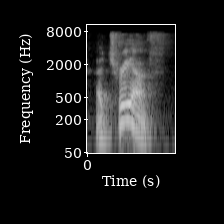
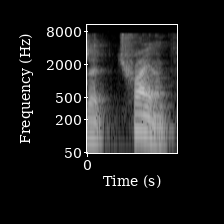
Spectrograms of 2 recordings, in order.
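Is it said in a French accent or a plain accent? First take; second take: French; plain. First: It is said in an imitated French accent. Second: It is said in the speaker's normal accent.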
